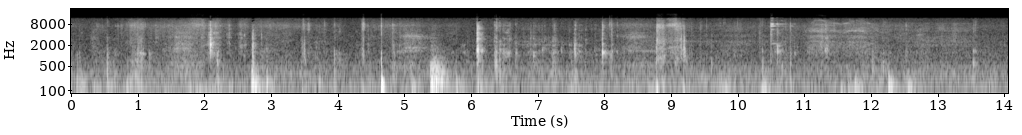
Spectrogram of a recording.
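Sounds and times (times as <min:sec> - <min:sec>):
puppy gnawing a chew: 0:05.8 - 0:08.3.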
